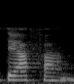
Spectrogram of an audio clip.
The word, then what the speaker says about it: Dörfer: So I hope you remember that what you have to do here is just to pronounce the R like an A. So it's Dörfer. Okay, it's not Dörfer or Dörfer. Dörfer.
